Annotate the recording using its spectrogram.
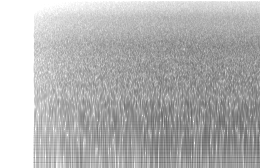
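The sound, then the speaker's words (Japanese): After a brief moment of silence, the steady, dense rush of the Senjuin waterfall begins and swells slightly, roaring continuously and fairly close, with no voices. “さらに近くにはきれいな滝が流れていて、隠れて暮らす内室や二人の姫の心を癒す場所にもなっていたんでしょうか。”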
